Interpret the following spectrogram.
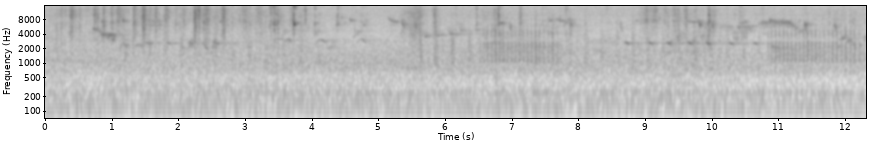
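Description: A greyhound panting close by over a steady outdoor rumble. Short, high, falling chirps recur in the background, and two brief buzzing trills come in, one past the middle and one near the end.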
